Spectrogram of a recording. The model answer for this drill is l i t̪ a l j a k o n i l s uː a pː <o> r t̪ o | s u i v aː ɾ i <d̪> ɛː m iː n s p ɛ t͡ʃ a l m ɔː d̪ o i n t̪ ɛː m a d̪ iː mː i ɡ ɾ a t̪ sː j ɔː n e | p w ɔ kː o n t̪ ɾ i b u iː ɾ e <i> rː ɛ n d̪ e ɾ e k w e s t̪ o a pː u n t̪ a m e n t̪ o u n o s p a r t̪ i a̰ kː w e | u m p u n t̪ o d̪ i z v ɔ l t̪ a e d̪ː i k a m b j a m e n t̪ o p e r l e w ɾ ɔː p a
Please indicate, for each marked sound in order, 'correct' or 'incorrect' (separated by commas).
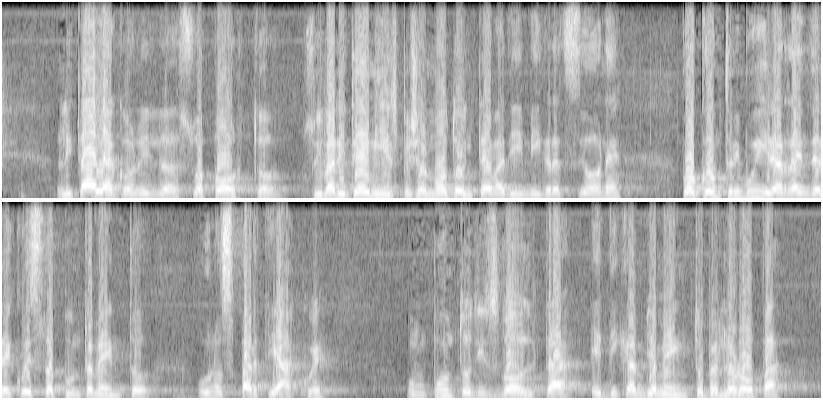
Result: incorrect, incorrect, incorrect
